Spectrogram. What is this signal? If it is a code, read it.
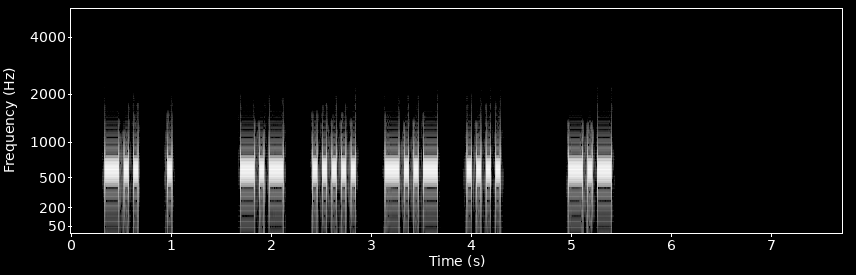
Morse code, heard as a keyed tone, about 25 wpm, spaced as for 18 wpm, 600 Hz. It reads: DE K5XH K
